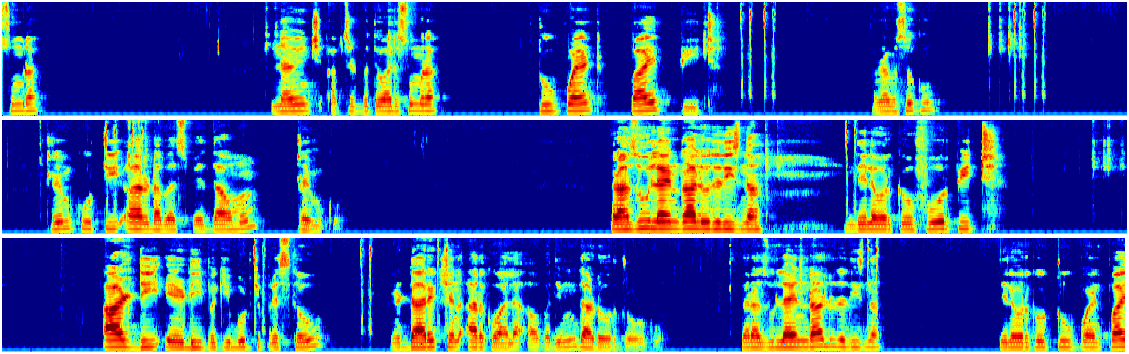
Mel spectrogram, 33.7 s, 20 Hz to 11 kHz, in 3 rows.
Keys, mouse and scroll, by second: 2.1 space, 3.2 o, 3.4 space, 4.7 typing, 6.5 space, 7.4 click, 9.4 space, 10.1 click, 11.6-12.0 typing, 12.3 click, 12.9-13.3 scroll down 1, 13.3 middle click, 14.7-15.1 scroll down 1, 15.1 middle click, 15.5-16.0 scroll up 1, 16.5-16.8 scroll down 1, 16.8 middle click, 17.2-18.2 scroll up 1, 18.2 l, 18.4 space, 18.5-19.6 scroll up 1, 19.7 click, 21.0-21.7 typing, 22.2 middle click, 23.9 typing, 24.5-24.9 scroll down 1, 25.0 click, 27.4 middle click, 27.6 middle click, 28.3 scroll down 1, 29.8 l, 30.0 space, 30.0 scroll up 1, 31.2 click, 32.5 typing.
